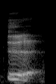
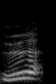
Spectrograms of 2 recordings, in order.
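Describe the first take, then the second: First: The groan is loud and full of force. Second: The groan is short, soft and weak. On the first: The speaker calls it right. "I need it to have some gusto" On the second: The speaker calls it wrong. "I don't want to do an uh"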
